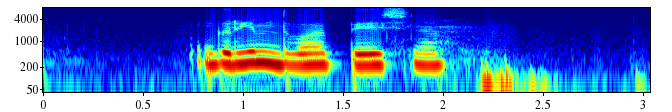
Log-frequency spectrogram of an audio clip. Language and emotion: Russian, neutral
